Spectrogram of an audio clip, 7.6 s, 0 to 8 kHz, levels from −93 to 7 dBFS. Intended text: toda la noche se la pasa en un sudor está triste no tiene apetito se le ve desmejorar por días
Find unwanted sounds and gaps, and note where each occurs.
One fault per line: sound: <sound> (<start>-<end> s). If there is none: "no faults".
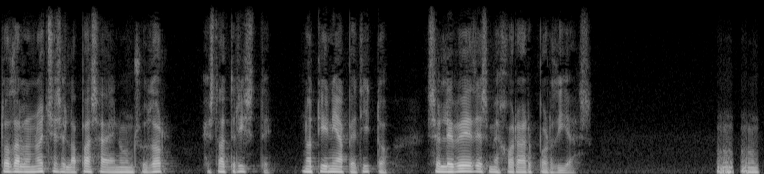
sound: laugh (7.2-7.6 s)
